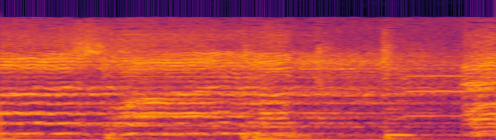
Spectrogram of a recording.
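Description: Music from an AM radio broadcast: sustained chords over held bass notes that change about once a second, with the top end cut off as on AM radio.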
